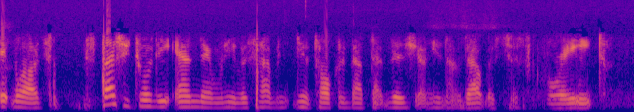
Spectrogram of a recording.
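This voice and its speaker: Amid noticeable background noise, a woman with a very deep, low pitch talks at a fairly quick pace, her loudness swinging widely and her pitch varying in an ordinary way. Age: 60s. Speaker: caller. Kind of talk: call-in talk show chat. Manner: animated.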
